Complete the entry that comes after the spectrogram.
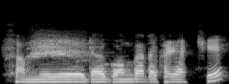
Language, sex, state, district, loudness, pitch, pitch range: Bengali, male, West Bengal, Dakshin Dinajpur, -14 LUFS, 120 Hz, 115-120 Hz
